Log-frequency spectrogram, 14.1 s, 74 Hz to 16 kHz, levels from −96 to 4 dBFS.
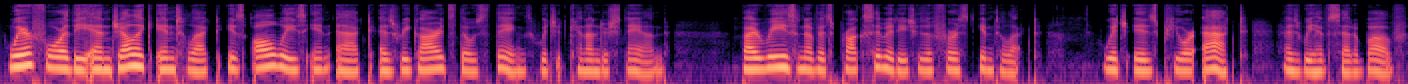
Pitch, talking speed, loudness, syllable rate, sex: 190 Hz, 145 wpm, -21 LUFS, 4.6 syllables/s, female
